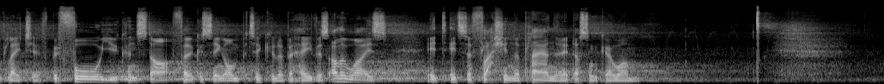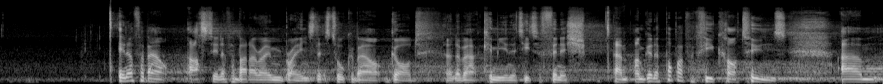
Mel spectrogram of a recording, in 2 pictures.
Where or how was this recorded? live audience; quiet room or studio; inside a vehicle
live audience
